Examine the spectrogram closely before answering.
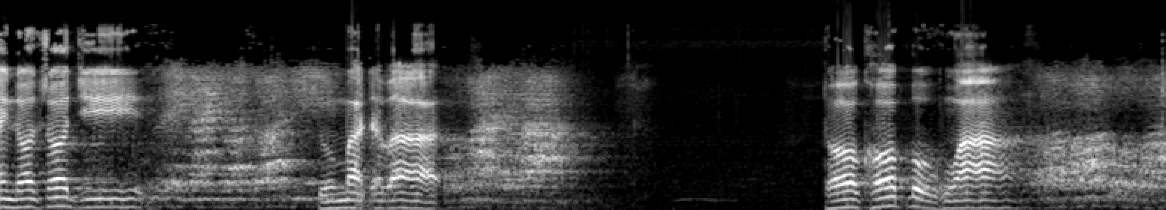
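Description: An elderly man chants in a steady reading voice through a microphone and loudspeaker.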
